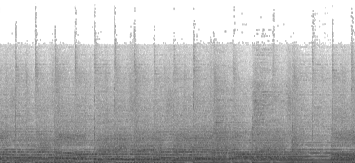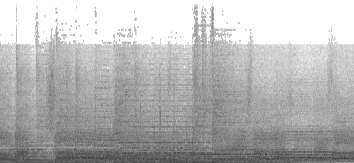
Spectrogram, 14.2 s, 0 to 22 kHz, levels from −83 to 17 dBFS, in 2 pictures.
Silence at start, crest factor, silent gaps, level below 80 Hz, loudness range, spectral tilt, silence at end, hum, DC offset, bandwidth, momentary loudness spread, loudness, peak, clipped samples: 0 s; 12 dB; none; -22 dBFS; 1 LU; -4.5 dB/octave; 0 s; none; under 0.1%; over 20 kHz; 3 LU; -13 LUFS; 0 dBFS; under 0.1%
